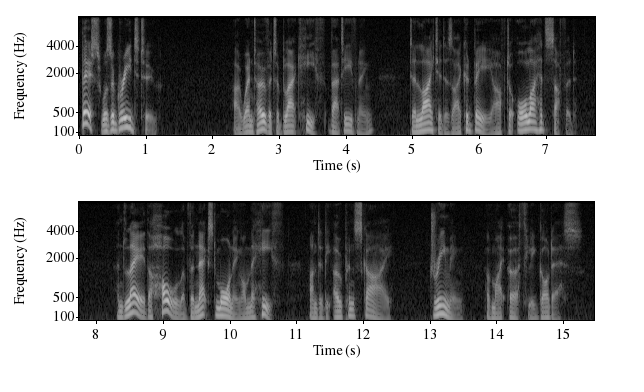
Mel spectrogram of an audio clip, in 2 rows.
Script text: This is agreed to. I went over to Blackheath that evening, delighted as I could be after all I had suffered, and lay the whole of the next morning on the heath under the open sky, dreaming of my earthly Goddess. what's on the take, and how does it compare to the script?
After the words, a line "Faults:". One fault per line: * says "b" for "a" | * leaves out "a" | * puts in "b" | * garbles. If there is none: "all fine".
This was agreed to. I went over to Blackheath that evening, delighted as I could be after all I had suffered, and lay the whole of the next morning on the heath under the open sky, dreaming of my earthly Goddess.
Faults:
* says "was" for "is"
